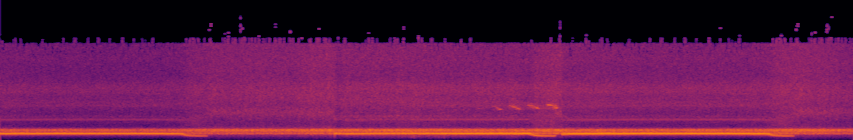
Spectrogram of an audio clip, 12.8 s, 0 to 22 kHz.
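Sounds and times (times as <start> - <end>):
male periodical cicadas droning in calling and courting songs: 0.6 - 12.7.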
